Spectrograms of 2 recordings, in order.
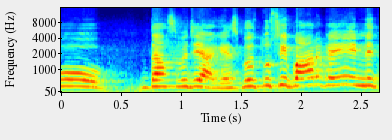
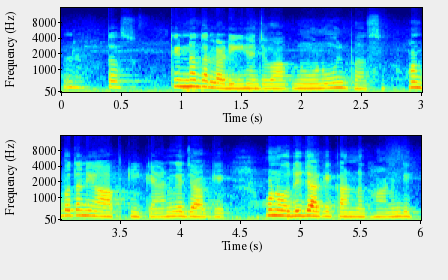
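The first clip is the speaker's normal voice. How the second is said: low, very soft grumble to oneself; worried muttering; 9 semitones lower, 10 dB quieter than usual. Acted. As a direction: mutter under your breath, fretting. Left alone, worries aloud.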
